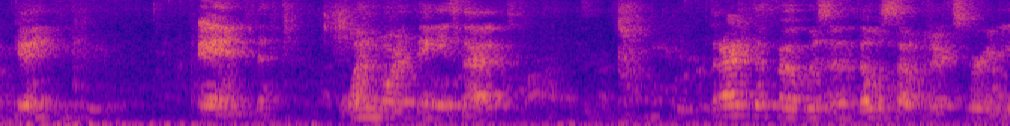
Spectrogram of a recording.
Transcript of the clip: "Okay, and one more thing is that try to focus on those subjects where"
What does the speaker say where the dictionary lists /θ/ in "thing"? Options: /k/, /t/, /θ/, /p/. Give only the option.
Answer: /θ/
